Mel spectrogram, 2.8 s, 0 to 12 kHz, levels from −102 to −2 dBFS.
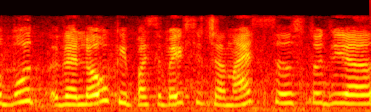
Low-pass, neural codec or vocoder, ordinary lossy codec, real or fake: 7.2 kHz; codec, 16 kHz, 8 kbps, FunCodec, trained on LibriTTS, 25 frames a second; AAC, 32 kbps; fake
